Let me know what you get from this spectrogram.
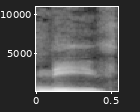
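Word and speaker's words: Niamh: um ni MH it's it's an Irish name it's pronounced NE but her name is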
